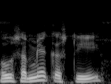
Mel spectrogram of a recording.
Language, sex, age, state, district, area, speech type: Sanskrit, male, 30-45, Karnataka, Dakshina Kannada, rural, spontaneous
